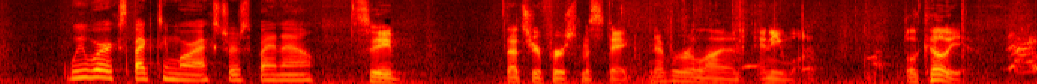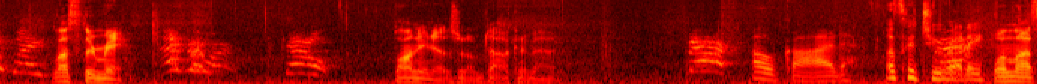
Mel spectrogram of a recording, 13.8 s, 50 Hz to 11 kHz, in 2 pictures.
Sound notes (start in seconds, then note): 8.8 scott continues screaming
